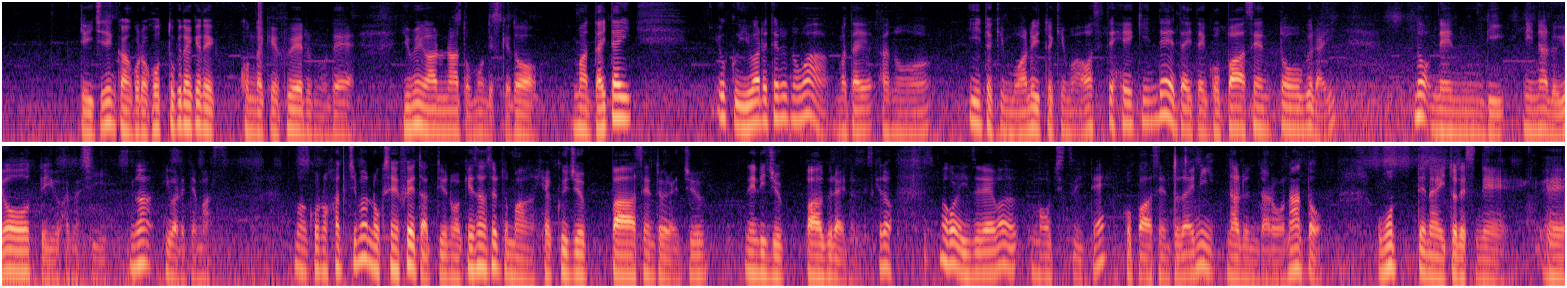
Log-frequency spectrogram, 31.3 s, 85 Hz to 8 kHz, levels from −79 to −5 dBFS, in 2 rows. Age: 20-39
